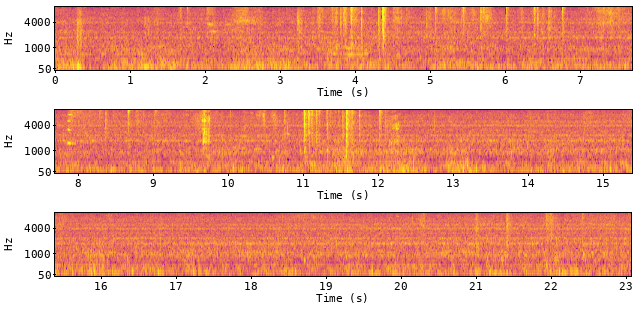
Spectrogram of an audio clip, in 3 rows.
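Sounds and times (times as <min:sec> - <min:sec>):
train wheels rumbling on rail: 0:00.0 - 0:23.0
sharp clicks and clanks: 0:03.2 - 0:09.2, 0:10.6 - 0:12.3.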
